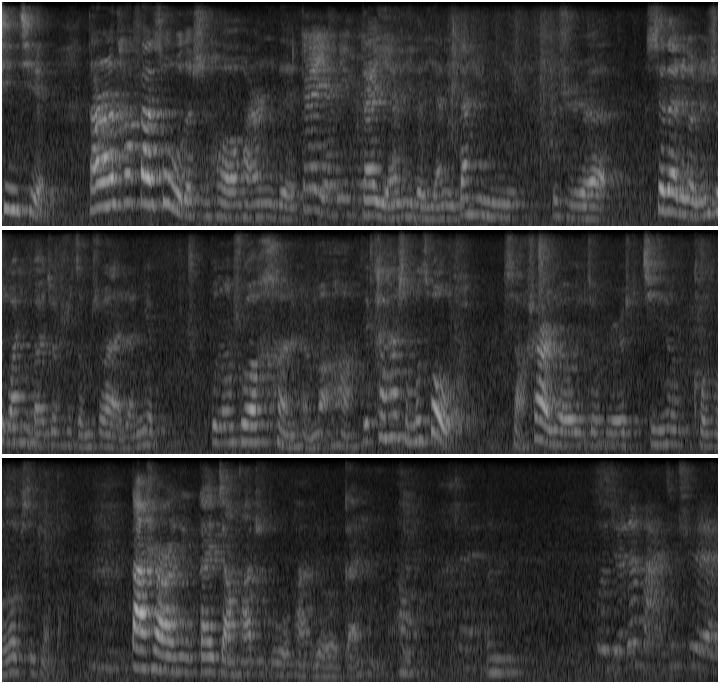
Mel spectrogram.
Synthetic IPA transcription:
t͡ɕi˥nt͡ɕʰɛ˥˩ | t̪ɑ˥ŋɻa˧nt̪ʰa˥fa˥˧nt͡sʰwɔ˥˧u˥˩d̪ə˩ʂɻ̩˧˥xo˧ʊfa˧˥nɑ˧˥ŋni˧˥t̪e˧˩ɪ˧˥˧ka˥ɪjɛ˧˥nli˨˩d̪ə˦jɛ˧˥nli˥˩t̪a˥˧nʂ̬ɻ̩˥˩ni˨˩˦ | t͡ɕjo˥˧ʊʂɻ̩˥˩ | ɕjɛ˥˧nt͡sa˥˧ɪʈ͡ʂɤ˥˩ɡə˩ɻə˧˥nʂ̬ɻ̩˥˩kwa˥nɕi˨˩ba˧˩t͡ɕjo˥˧ʊʂ̬ɻ̩˥˩t͡sə˨˩nmə˩˦ʂwɔ˥la˧˥ɪd̪ə˧˩ni˧˥jɛ˨˩ | pu˥˩nɤ˧˥ŋʂwɔ˥xə˨˩nʂə˧˥nmə˧xa˥˧˥kʰa˥˩nt̪ʰa˥ʂ̬ə˧˥mə˧t͡sʰwɔ˥˧u˥˩ɐ˨˩ | ɕjɑ˨˩ʊʂə˞˥˧t͡ɕjo˥˧ʊt͡ɕjo˥˧ʊʂɻ̩˥˩t͡ɕʰi˧˥ʂɻ̩˧˥ɑ˥˩ŋkʰo˨˩ʊt̪ʰo˧˥ʊə˧pʰi˧˥pʰḭ˨˩nbɐ˩ | t̪a˥˧ʂə˞˥˩nə˥˩ka˥ɪt͡ɕjɑ˨˩ŋfa˧˥ʈ͡ʂɻ̩˥˩t̪u˧˥˧fa˧˥n˧˥t͡ɕjo˥˩ʊka˥ɪʂə˧˥nmə˨lə˧˩˥ | t̪wn̩˥˩ | wɔ˨˩t͡ɕɥɛ˧˥d̪ə˧ma˨˩t͡ɕjo˥˧ʊʂɻ̩˥˩

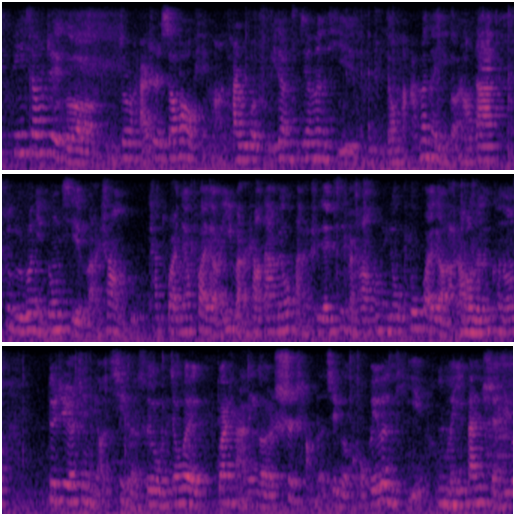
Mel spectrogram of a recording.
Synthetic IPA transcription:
pi˥ɕjɑ˥ŋʈ͡ʂɤ˥˩ɡə˩˨˩ | t͡ɕjo˥˧ʊʂɻ̩˥˩xa̰˧˥ɪʂɻ̩˥˧ɕjɑ˥ʊxɑ˥˩ʊpʰḭ˨˩nlɐ̰˦t̪ʰa˥ɻu˧˥kwɔ˧˥ʈ͡ʂṵ˨˩ḭ˧˥t̪a˥˩nʈ͡ʂʰu˥ɕjɛ˥nwə˥˩nt̪ʰḭ˧˥o˥˧ʂɻ̩˥˩pḭ˨˩t͡ɕjɑ˥˩ʊma̰˧˥fa˧nd̪ə˩ḭ˧˥ɡə̰˧ɻa˧˥nxo˥˧ʊt̪a˥˧˩t͡ɕja˥ | t͡ɕjo˥˩ʊp̬i˨˩ɻu˧˥ʂwɔ˥ni˨˩ə˩t̪ʊ˥ŋɕi˨˩wa̰˨˩nʂɑ˥˧ŋtu˥˩t̪ʰa˥t̪ʰu˥a˧˥nt͡ɕjɛ˥nxwa˥˧ɪt̪jɑ˥˩ʊlə˧i˥˩pa̰˨˩nʂɑ˥˧ŋt̪a˥˩ja˥me˧˥ɪjo˧˥ʊfa̰˨˩ni˧˥ŋʂɻ̩˧˥t͡ɕjɛ˥n˧t͡ɕi˥pə˨˩nʂɑ˥˩ŋd̪ə˩t̪ʊ˥ŋɕi˧t͡ɕjo˥˧ʊt̪o˥ʊxwa˥˧ɪt̪jɑ˥˩ʊlə̰˩ɻa̰˧˥nxo˥˩ʊnə˥˩n˥ŋkʰɤ˨˩nɤ˧˥ŋ | t̪we˥˧ɪʈ͡ʂɤ˥˩ə˧ɻʂ̩˧˥pi˨˩t͡ɕɑ̰˥˧ʊt͡ɕʰi˥˩d̪ə˩swɔ˧˥i˧˥wɔ˨˩mə˦nt͡ɕjo˥˧xwe˥˩ɪ | kwa˥nʈ͡ʂʰa̰˧˥na˥˩ɡə˩ʂɻ̩˥˩ʈ͡ʂʰɑ̰˨˩ŋd̪ə̰˦ʈ͡ʂɤ˥˩ɡə˩kʰo˨˩ʊpe˥˧ɪwə˥˩nt̪ʰi˧˥ | wɔ˨mə˦ni˥˩pa˥nɕɥə̰˨˩nʈ͡ʂɤ˥˩ɡ

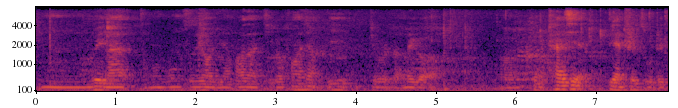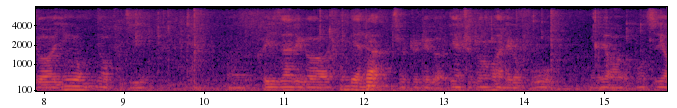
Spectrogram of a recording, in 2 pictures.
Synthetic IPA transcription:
n̩˥˩we˥˩ɪla˧˥ɪt͡sʊ˨˩ŋkʊ˥˩ŋkʊ˥ŋsɹ̩˥jɑ˥˩ʊi˨˩˧fa˥t̪a˥˧˩t͡ɕḭ˨˩ɡə˧fɑ˥ŋɕjɑ˥˩ŋi˥i˥ | t͡ɕjo˥˧ʊʂɻ̩˥˩t͡sɑ˧˩ne˥˩ɡə̰˩ | ə˧kʰɤ˧˥i˨˩ʈ͡ʂʰa˥ɪɕjɛ˥˩nt̪jɛ˥˩nʈ͡ʂʰɻ̩˧˥t͡su˨˩ʈ͡ʂɤ˥˩ɡə˩i˥ŋjʊ˥˧ŋjɑ˥˩ʊpʰu˨˩t͡ɕi˧˥˩ | kʰɤ˧˥i˨˩t͡sa˥˧ɪʈ͡ʂɤ˥˩ɡə˩ʈ͡ʂʰʊ˥ŋt̪jɛ˥˧nʈ͡ʂa˥˧˩nʂɤ˥˩ʈ͡ʂɻ̩˥˧ʈ͡ʂɤ˥˩ɡə̰˩t̪jɛ˥˩nʈ͡ʂʰɻ̩˧˥t̪wa˥nxwa˥˧nʈ͡ʂɤ˥˩ɡə˩fu˧˥u˥˩˧ | jɑ˥˩ʊ˩kʊ˥ŋsɹ̩˥jɑ˥˩

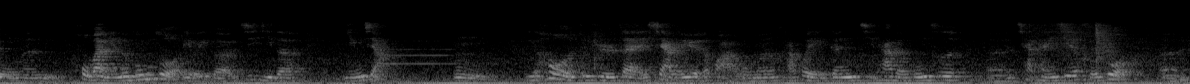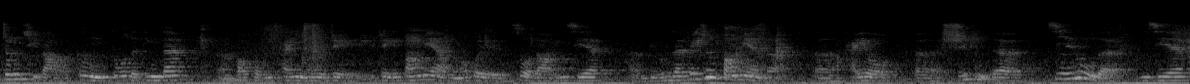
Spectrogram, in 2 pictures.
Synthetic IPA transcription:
wɔ˨˩mə˦nxo˥˧pa˥˩ɪnjɛ˧˥nd̪ə˧kʊ˥ŋt͡swɔ˥˩jo˨˩ʊi˧˥ɡə˧t͡ɕi˥t͡ɕi˧˥d̪ə˧ | i˧˥ŋɕjɑ̰˨˩˦ŋ | n̩˥˩ | i˨˩xo˥˩˧ʊt͡ɕjo˥˧ʊʂɻ̩˥˧t͡sa˥˧ɪɕja˥˩ɡə˧ɥɛ˥˩d̪ə˩xwa̰˥˩wɔ˨˩mə˦nxa˧˥ɪxwe˥˩ɪkə˥nt͡ɕʰi˧˥t̪ʰa˥d̪ə˨kʊ˥ŋsɹ̩˥ | ə˧t͡ɕʰja˥˩t̪ʰa˥ni˥˩ɕjɛ˥xɤ˧˥t͡swɔ˥˩ | ə˧ʈ͡ʂɤ˥ŋt͡ɕʰy˨˩t̪ɑ˥˩ʊkɤ˥˩ŋt̪wɔ˥d̪ə˨t̪i˥˩ŋt̪a˥n | ə˧pɑ˥ʊkʰwɔ˥˩wɔ˨˩mə˧nt͡sʰa˥ni˥˧˩u˥˩˧ʈ͡ʂɤ˥˩˧ʈ͡ʂɤ˥˩i˥˩fɑ˥ŋmjɛ˥˩nwɔ˨˩mə˦nxwe˥˧ɪt͡swɔ˥˧t̪ɑ˥˧ʊi˥˩ɕjɛ˥ | ə˧pi˨˩ɻu˧˥ʂwɔ˥t͡sa˥˧ɪfe˥ɪʂɤ˥ŋfɑ˥ŋmjɛ˥˩nd̪ə˩ | ə˧xa˧˥ɪjo˨˩ʊ | ə˧ʂɻ̩˧˥pʰi˨˩nd̪ə˦t͡ɕi˥˧nɻu˥˩d̪ə˩i˥˩ɕjɛ˥

